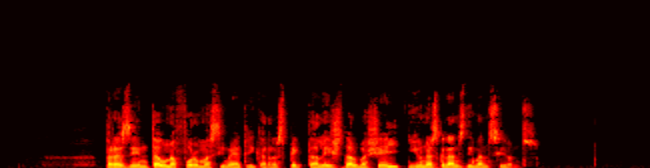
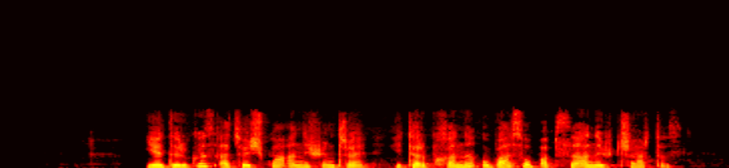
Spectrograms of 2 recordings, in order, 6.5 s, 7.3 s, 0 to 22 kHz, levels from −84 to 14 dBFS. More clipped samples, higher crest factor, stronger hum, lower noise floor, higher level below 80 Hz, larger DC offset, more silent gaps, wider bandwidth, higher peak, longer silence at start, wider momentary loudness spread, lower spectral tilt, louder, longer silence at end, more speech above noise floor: neither; about the same, 20 dB vs 18 dB; neither; second, -78 dBFS vs -87 dBFS; about the same, -60 dBFS vs -64 dBFS; neither; neither; first, 10.5 kHz vs 7.8 kHz; about the same, -2 dBFS vs -2 dBFS; second, 1.05 s vs 1.45 s; about the same, 11 LU vs 11 LU; about the same, -5.5 dB/octave vs -5.5 dB/octave; about the same, -21 LUFS vs -19 LUFS; first, 1.15 s vs 0.6 s; second, 57 dB vs 69 dB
